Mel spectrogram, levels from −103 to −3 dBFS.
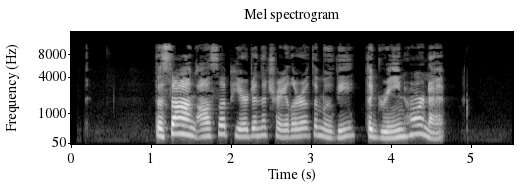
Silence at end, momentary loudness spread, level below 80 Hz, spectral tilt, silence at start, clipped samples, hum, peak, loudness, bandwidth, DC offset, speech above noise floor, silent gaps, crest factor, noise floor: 0.85 s; 13 LU; -78 dBFS; -4 dB/octave; 1.05 s; under 0.1%; none; -2 dBFS; -22 LUFS; 11.5 kHz; under 0.1%; 55 dB; none; 22 dB; -77 dBFS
